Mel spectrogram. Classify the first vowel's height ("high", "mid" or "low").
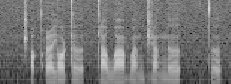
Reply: mid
